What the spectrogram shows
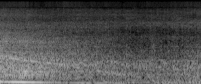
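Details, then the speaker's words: Mazda Miata, throttle blips: revs climb, sag back, then pick up again instead of falling cleanly, with a miss on the final rev; idle also fluctuates about 100 rpm; rev hang and surge, cause unknown. "So, when I rev, it's slightly should be slightly delayed and the engine will rev down and come back up. That's the problem it's got."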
